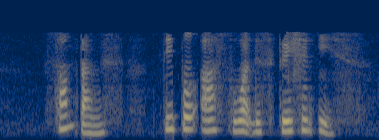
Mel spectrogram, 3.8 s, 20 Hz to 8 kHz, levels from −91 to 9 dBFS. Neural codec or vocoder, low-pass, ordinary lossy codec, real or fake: none; 7.2 kHz; AAC, 16 kbps; real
